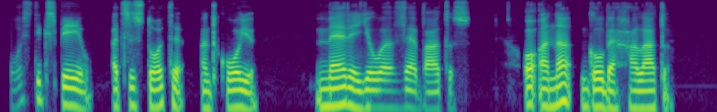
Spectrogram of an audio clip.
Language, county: Lithuanian, Šiauliai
